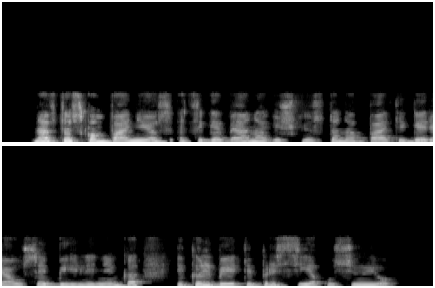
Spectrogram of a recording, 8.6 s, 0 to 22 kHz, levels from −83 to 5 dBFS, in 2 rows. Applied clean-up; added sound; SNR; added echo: none; none; none; none.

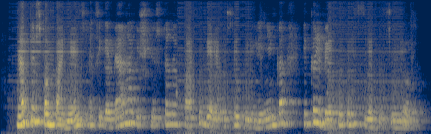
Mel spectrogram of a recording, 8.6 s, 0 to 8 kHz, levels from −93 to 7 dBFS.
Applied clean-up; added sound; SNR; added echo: neural separator model SepFormer DNS4.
